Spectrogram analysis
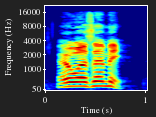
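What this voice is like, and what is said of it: Imitates singer Shaggy's voice. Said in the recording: “my Shaggy impression”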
